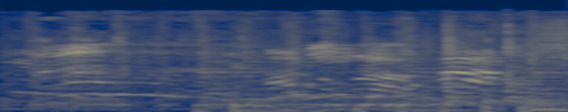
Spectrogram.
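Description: Background music with a mix of voices, children's among them, talking and calling out over it.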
